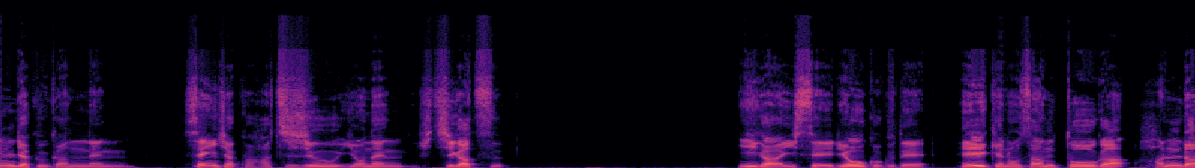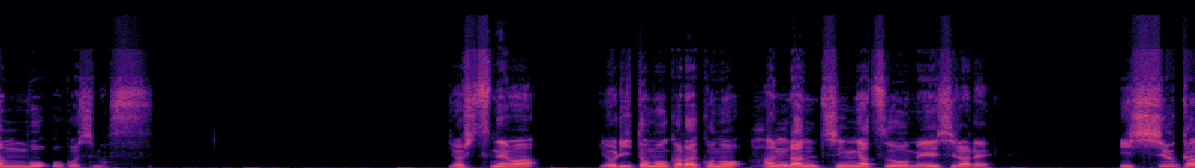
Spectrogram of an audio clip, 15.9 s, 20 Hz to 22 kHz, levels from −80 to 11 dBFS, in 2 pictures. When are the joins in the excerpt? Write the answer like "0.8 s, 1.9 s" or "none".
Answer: 6.2 s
